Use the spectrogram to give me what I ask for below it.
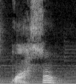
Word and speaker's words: poisson: Porque si fuera con una sola S, sería poison. Pero con dos S es poisson.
